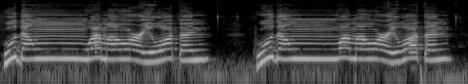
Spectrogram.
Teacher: دو زبر کی تنوین کے بعد ینمو کے متحرک حرفوں میں سے واو آ رہا ہے، دو حرکت کی مقدار غنّے کے ساتھ پڑھیں گے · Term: ادغام مع الغنّہ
